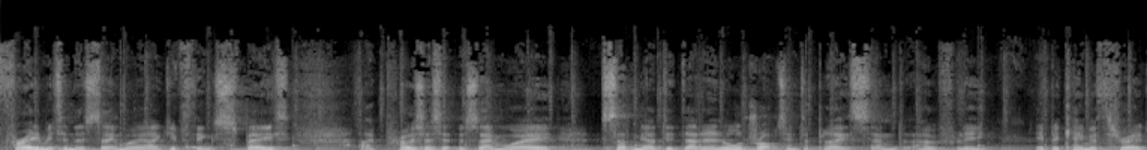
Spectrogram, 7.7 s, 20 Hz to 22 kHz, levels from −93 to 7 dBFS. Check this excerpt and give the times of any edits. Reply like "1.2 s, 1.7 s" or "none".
4.0 s, 6.8 s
